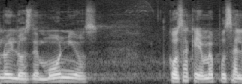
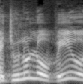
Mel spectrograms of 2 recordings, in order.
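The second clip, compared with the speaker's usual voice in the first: higher, innocent and wide-eyed; naive voice; 6 semitones higher than usual. Retold or imitated. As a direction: play the clueless one who sees nothing. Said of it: "Y yo decía". (voz ingenua y aguda)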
